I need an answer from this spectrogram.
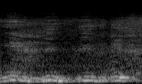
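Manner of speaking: mock ape grunts, short repeated "ee"; imitated gorilla noises. Mocking rappers who walk like gorillas, imitated ape noises. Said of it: "walking like gorillas on the".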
